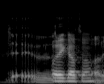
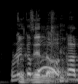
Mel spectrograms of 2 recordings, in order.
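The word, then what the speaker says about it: ありがとう: Arigato. Origato. Yeah. Arigato.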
